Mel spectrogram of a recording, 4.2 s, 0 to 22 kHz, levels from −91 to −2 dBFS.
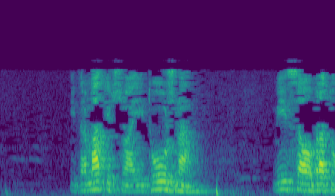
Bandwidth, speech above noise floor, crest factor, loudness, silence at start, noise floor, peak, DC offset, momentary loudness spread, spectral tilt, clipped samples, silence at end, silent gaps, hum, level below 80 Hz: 6.4 kHz; 43 dB; 20 dB; -22 LUFS; 0.9 s; -64 dBFS; -2 dBFS; under 0.1%; 22 LU; -8 dB/octave; under 0.1%; 0 s; none; none; -52 dBFS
